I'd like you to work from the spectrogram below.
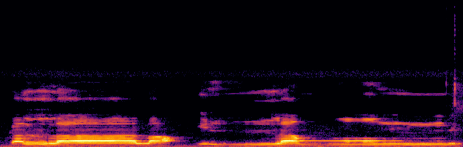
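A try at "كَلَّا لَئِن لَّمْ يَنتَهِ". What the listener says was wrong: না এখানে গুন্না নাই লা ইল্লাম ইয়ান্তাহ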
